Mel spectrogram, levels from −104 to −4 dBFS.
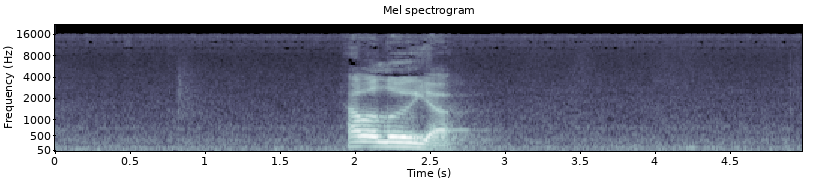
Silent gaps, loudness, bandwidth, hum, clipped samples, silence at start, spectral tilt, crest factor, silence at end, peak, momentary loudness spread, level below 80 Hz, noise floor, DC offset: none; -13 LUFS; 16 kHz; none; under 0.1%; 1.95 s; -6 dB/octave; 20 dB; 2.25 s; 0 dBFS; 14 LU; -50 dBFS; -45 dBFS; under 0.1%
